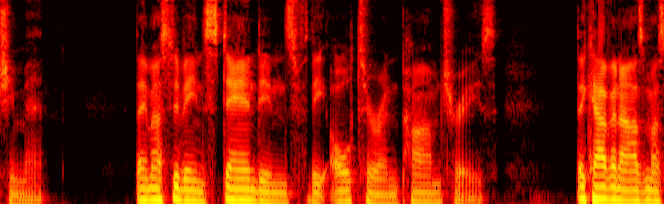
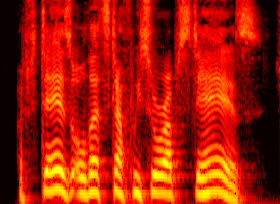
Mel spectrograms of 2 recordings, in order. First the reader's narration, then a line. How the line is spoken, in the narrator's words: cried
